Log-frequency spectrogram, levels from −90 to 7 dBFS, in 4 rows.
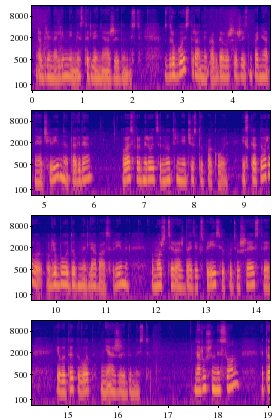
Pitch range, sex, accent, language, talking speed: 175-200 Hz, female, native, Russian, 130 wpm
